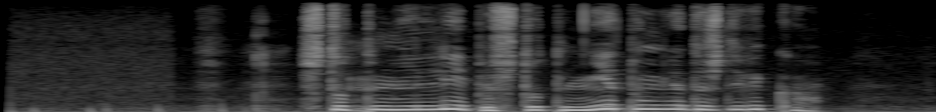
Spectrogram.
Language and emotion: Russian, angry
